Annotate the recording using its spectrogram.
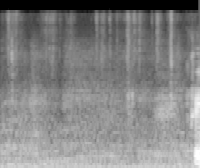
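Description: Faint, soft scraping of a table knife spreading fresh cream cheese over a crepe.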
